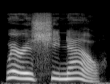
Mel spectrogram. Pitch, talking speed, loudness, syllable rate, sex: 240 Hz, 215 wpm, -14 LUFS, 5.2 syllables/s, female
